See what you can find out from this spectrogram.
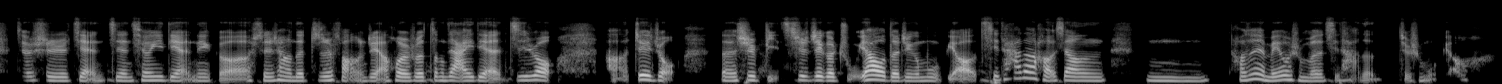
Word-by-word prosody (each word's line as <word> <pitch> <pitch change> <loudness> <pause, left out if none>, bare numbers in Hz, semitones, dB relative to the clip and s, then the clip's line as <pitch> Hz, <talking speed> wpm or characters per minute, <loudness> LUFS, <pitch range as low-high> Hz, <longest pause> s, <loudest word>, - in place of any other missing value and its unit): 就 180 0 -5
是 175 -2 -1
减 175 +1 -1
减 180 -4 -3
轻 185 +2 0
一 185 - 0
点 175 -2 +1
那 170 -1 -2
个 - - -1
身 175 -1 -1
上 185 -2 0
的 170 0 +1
脂 185 +2 -2
肪 195 - -2
这 165 - +1
样， - - +3
或 180 0 +3
者 170 - +4
说 175 0 +2
增 180 0 -5
加 180 -1 +5
一 175 - +1
点 175 -2 +2
肌 190 +1 -2
肉 195 -1 +3 0.5
啊， - - -5
这 215 -1 +6
种， 185 -1 -1 0.4
呃， 175 -2 -1
是 195 +2 +5
比 - - -6
是 195 -1 0
这 190 +1 +5
个 180 -1 +4
主 170 - -8
要 210 0 +8
的 170 -3 +2
这 165 0 -1
个 160 - -3
目 165 0 -6
标。 - - +1
其 185 - -3
它 240 +4 -3
的 285 -1 +3
好 - - 0
像， 175 -2 0 0.5
嗯， 170 -2 -7 0.2
好 185 - -3
像 240 - -1
也 235 - +2
没 175 -2 0
有 210 +2 +1
什 200 -3 -5
么 160 -1 -2
其 170 0 -7
它 - - -7
的 - - -10 0.2
就 - - -6
是 175 - -7
目 195 - -12
标。 - - -12
180 Hz, 245 characters per minute, -23 LUFS, 170-195 Hz, 0.5 s, 要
